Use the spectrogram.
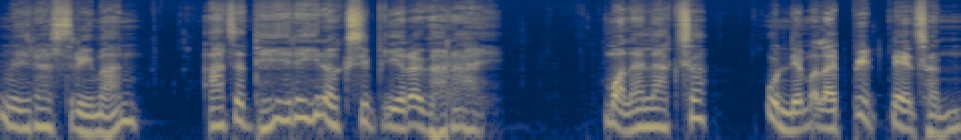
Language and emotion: Nepali, fearful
